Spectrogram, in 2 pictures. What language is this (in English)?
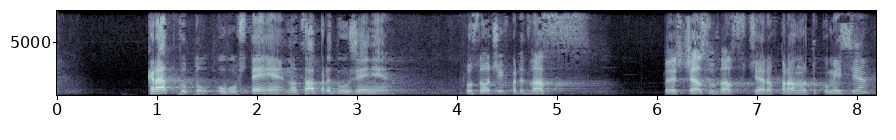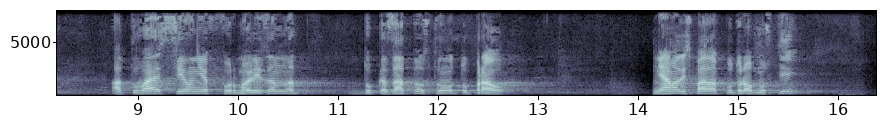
Bulgarian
